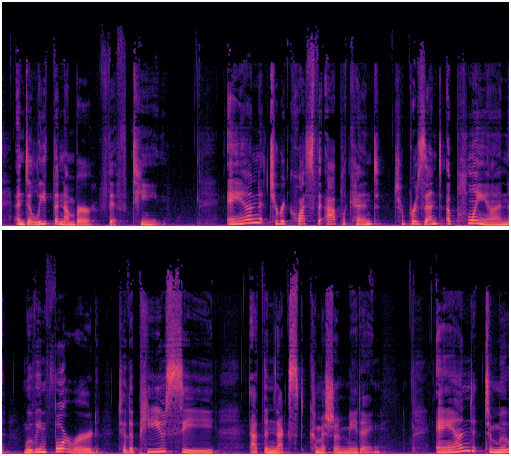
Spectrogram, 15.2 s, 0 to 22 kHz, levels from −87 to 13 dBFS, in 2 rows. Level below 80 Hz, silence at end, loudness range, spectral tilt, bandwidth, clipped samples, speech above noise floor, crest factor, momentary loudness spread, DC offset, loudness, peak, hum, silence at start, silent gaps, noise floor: -42 dBFS; 0 s; 2 LU; -4.5 dB/octave; 19 kHz; under 0.1%; 24 dB; 16 dB; 9 LU; under 0.1%; -20 LUFS; -4 dBFS; none; 0 s; none; -44 dBFS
